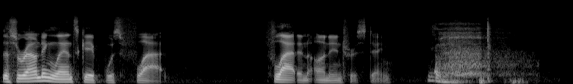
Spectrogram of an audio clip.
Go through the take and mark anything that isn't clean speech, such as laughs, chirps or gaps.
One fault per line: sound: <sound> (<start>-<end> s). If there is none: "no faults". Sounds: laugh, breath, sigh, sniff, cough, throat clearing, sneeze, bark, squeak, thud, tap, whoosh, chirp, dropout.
sound: sigh (4.3-5.4 s)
